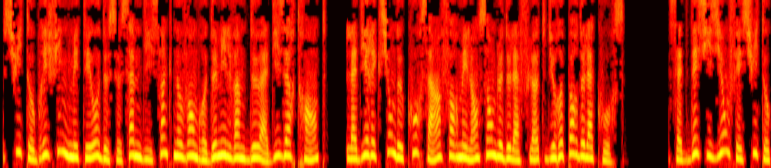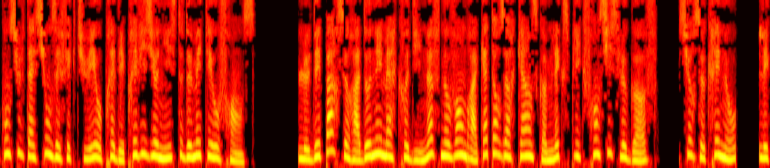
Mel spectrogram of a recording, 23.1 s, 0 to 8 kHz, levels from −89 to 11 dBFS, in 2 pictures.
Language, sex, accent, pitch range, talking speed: French, female, French, 180-245 Hz, 150 wpm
